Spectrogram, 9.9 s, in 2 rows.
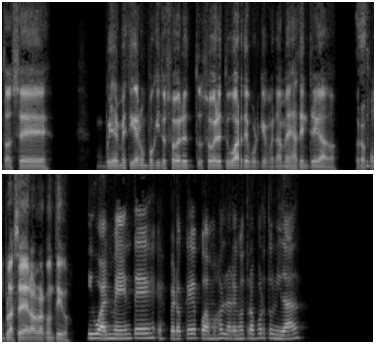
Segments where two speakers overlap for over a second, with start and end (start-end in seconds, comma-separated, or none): none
